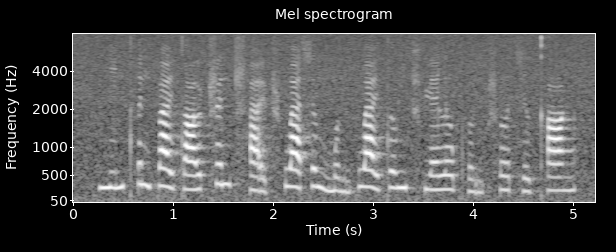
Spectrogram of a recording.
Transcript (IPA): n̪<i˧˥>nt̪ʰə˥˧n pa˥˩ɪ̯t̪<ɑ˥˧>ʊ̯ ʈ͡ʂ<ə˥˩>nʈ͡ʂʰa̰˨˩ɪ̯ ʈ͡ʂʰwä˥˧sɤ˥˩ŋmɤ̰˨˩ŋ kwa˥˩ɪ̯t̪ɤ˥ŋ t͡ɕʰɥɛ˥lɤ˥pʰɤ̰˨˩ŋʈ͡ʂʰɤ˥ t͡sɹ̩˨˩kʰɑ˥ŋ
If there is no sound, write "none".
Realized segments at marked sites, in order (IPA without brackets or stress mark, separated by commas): i˧˥, ɑ˧˥, ə˥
